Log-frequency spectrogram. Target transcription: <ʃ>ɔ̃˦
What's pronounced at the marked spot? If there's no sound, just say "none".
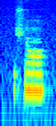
ʃ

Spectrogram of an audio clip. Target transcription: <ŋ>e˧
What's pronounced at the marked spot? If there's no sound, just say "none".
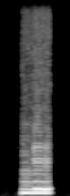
ŋ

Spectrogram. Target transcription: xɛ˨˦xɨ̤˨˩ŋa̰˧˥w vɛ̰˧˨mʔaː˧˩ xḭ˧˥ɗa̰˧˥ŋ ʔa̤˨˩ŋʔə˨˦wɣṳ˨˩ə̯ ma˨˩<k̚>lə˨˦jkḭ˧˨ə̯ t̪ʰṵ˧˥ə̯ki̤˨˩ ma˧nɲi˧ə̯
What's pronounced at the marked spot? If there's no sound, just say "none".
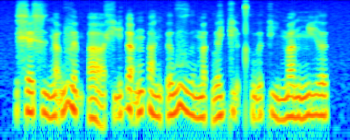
t̚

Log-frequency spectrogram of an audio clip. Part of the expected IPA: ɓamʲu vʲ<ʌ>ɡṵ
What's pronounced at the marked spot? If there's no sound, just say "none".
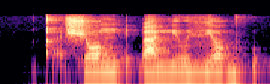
ɔ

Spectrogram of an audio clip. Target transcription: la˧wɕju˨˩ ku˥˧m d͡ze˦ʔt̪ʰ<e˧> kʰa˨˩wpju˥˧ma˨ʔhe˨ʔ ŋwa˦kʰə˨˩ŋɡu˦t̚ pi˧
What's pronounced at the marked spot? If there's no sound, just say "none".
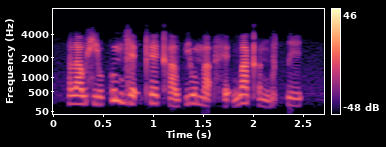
e˦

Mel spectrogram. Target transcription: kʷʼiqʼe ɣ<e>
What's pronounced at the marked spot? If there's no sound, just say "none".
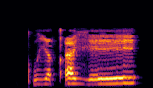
e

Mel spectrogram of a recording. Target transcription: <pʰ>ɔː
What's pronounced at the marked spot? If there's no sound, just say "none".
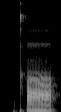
kʰ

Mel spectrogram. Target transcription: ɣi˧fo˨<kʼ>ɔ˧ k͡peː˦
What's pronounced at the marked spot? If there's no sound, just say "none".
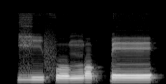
ŋ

